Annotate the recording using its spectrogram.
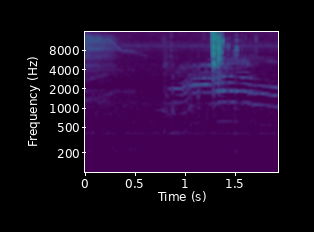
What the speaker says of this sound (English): Sorry, my cat's meowing.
